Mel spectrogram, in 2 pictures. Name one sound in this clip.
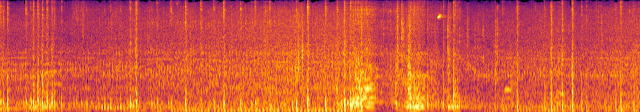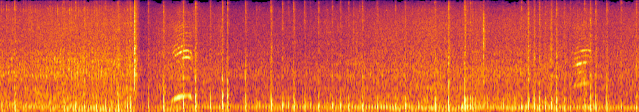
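Motorcycle tyres scrape and thud against rock.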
